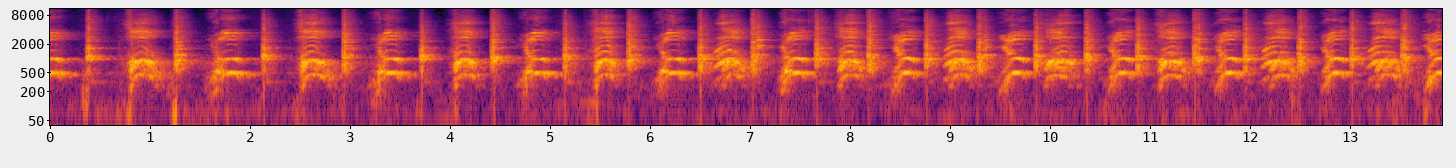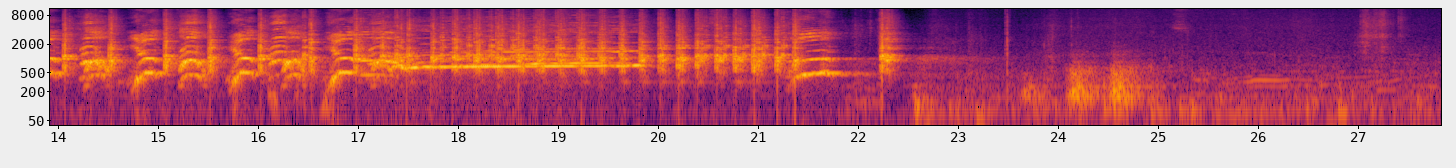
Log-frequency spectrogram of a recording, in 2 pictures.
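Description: Sogo, small Korean hand drums, struck in unison by several players. It is a steady beat of about one and a half strikes a second that quickens into a fast roll, then stops abruptly about 22 seconds in.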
